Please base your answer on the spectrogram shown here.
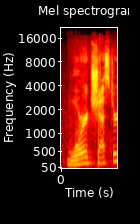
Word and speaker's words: Worcestershire: gosh uh let's see the brits just call it warchester sauce they don't pronounce the whole thing worcestershire shire yeah worchestershire and it's definitely shire not sheer sauce all right uh i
